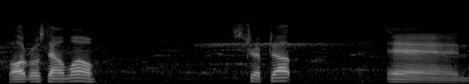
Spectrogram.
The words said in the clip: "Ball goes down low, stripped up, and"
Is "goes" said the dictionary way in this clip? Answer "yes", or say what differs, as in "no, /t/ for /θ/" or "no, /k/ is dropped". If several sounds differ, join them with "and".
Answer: yes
